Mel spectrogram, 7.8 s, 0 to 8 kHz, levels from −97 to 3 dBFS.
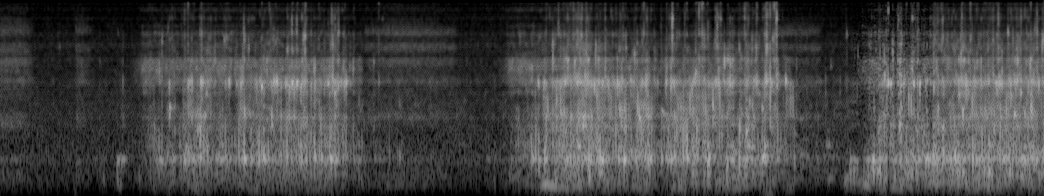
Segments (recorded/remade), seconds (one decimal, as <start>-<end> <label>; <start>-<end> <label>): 0.0-6.4 remade; 6.4-7.0 recorded; 7.0-7.8 remade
